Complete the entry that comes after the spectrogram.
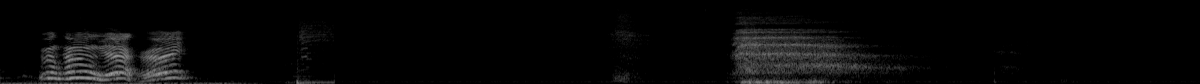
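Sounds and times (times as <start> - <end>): person sighing: 7.3 - 10.4.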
